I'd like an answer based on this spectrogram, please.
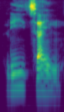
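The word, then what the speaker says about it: resign: ডিজাইন, শেষে এই যে নতে এন উচ্চারণ হচ্ছে, জির উচ্চারণ হচ্ছে না। রিজাইন, একই রকমভাবে রিজাইন, রেইন, ফেইন, ঠিক আছে, একই রকমভাবে এগুলো জি উচ্চারণ হচ্ছে না আর এন উচ্চারণ হচ্ছে।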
